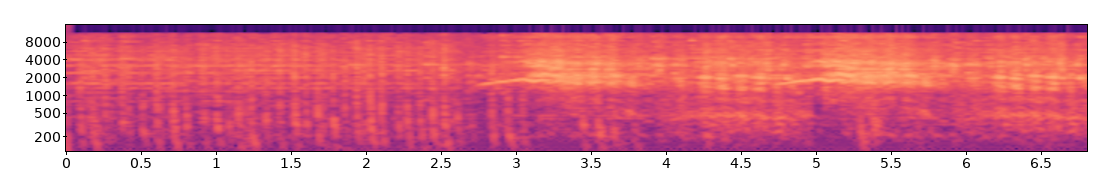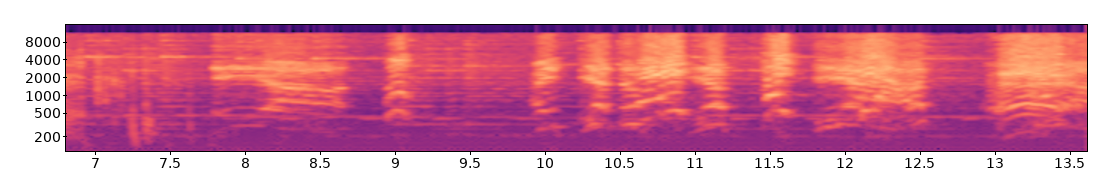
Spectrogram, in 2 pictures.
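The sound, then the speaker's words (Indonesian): Horses gallop and neigh as a troop of riders climbs a steep, rocky cliff. Loud, drumming hoofbeats run throughout, with several shrill, high whinnies rising over them. “melibatkan kuda mereka, rombongan pasukan itu berkelebat naik ke atas tebing yang berbatu terjal.”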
